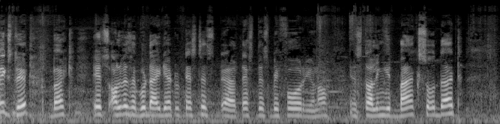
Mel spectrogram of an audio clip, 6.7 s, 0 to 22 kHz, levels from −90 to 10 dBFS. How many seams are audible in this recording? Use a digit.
0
